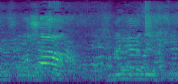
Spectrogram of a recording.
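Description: Several people talking over one another in a room, with one higher voice rising and falling about half a second in.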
